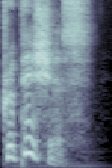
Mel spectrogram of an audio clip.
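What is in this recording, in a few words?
"propitious", British English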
